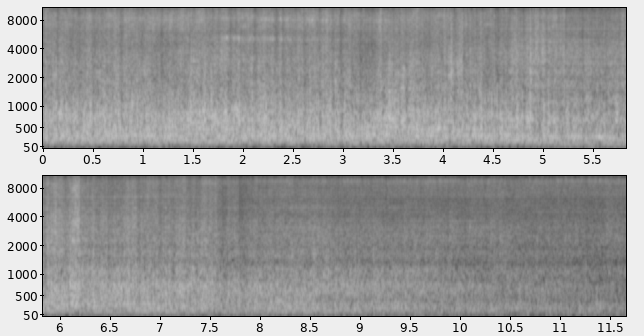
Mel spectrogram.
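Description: Vietnamese North–South passenger train's carriages rolling on the rails, a steady rumble of wheels on track that fades gradually over the second half as the train pulls away.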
